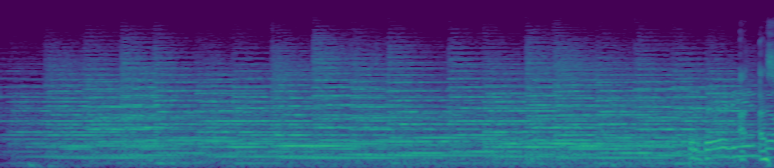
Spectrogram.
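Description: English church bells ring changes in a dense, continuous peal, overlapping bright metallic strikes tumbling in a steady rhythm, loud with a rich ringing wash throughout.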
